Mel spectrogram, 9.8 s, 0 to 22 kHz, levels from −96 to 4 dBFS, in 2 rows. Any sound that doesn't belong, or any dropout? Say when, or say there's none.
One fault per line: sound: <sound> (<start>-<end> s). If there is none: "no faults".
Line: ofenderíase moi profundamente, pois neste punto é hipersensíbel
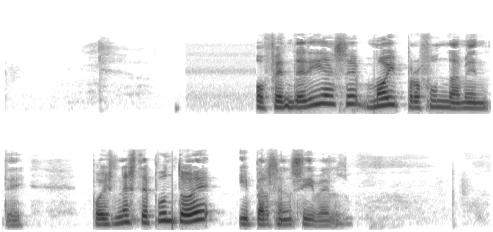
no faults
